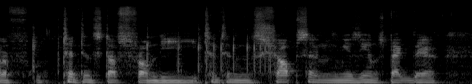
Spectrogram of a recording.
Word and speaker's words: Tintin: tinted stuff from the tintins shops and museums back there in brussels and he never says tintin he says tantan so yeah i guess in belgium language you don't say tintin so it starts off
